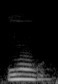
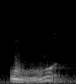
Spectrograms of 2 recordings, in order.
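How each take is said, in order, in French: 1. Il se prononce avec le premier ton. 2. Il se prononce avec le deuxième ton.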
